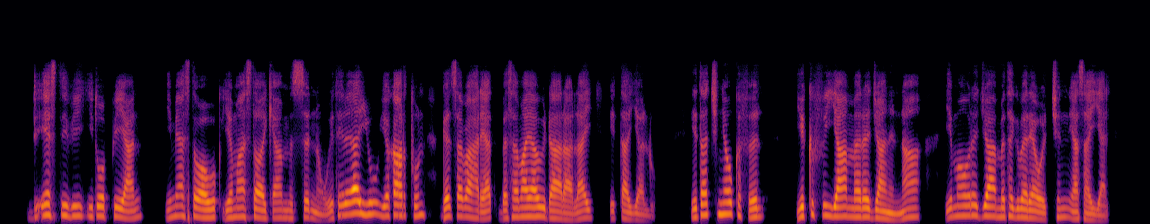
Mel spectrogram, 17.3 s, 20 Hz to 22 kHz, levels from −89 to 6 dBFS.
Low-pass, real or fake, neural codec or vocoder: 7.2 kHz; fake; codec, 24 kHz, 0.9 kbps, DualCodec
